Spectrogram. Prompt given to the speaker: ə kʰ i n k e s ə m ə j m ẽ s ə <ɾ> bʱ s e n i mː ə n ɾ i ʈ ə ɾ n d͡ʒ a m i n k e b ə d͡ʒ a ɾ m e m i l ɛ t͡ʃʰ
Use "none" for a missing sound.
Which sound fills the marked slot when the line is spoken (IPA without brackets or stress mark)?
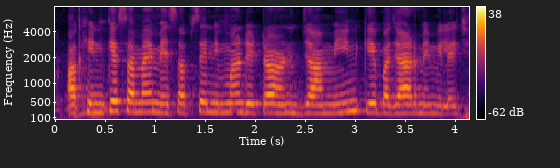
none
